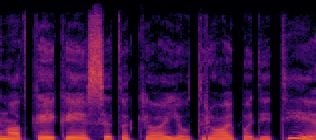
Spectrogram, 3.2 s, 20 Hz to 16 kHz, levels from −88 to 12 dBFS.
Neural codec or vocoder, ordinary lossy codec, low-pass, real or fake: none; Opus, 64 kbps; 14.4 kHz; real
